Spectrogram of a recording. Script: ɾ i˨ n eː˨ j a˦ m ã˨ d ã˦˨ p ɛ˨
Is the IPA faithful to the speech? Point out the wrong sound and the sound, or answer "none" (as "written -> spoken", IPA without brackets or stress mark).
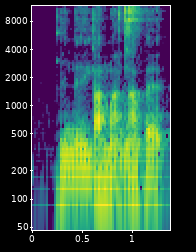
none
